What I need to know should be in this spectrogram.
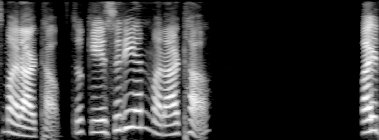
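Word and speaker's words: Mahratta: or marata okay like if you write it in English it looks like maharat but the pronunciation the real name is marata so quer and marata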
